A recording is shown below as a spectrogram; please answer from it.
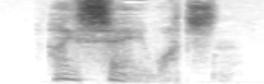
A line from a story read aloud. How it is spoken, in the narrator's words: he whispered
